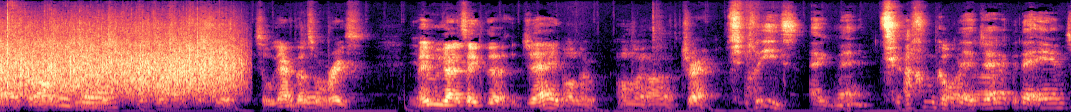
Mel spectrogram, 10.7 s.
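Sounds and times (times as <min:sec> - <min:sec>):
round of applause: 0:00.0 - 0:02.5
speech: 0:02.6 - 0:10.6.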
